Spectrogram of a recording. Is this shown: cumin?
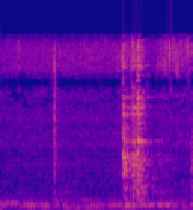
yes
